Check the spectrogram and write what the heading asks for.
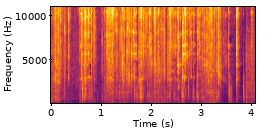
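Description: Loose hard-plastic knockoff building bricks rattling and clinking against each other as they are handled, a dense run of sharp clicks with a brief lull about half a second in. Their clink is unusually high and glassy, a 'very strange sound' that sets them apart from genuine LEGO bricks.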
